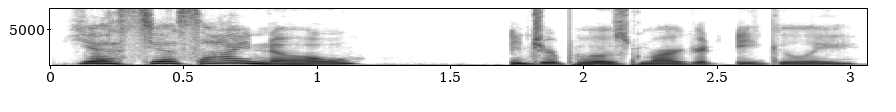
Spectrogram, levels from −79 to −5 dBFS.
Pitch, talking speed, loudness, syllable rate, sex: 205 Hz, 135 wpm, -18 LUFS, 5.8 syllables/s, female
